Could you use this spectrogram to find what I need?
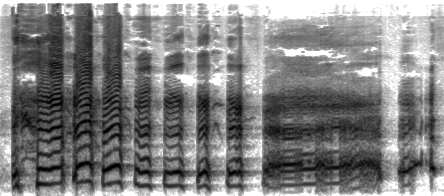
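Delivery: long high-pitched cackling fit; big uncontrolled belly laugh; helpless laughter. Real, not acted. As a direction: laugh hard until out of air. Cracks up at own story.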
